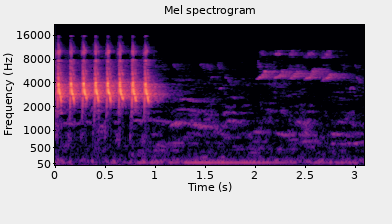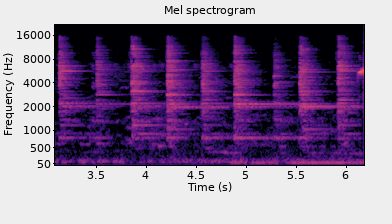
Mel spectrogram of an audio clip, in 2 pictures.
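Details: Greater green leafbird singing actively, its repertoire including the song of an Oriental white-eye: a quick burst of about eight bright ringing notes, a thin high whistle, then spaced sharp chips against a faint low hum.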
